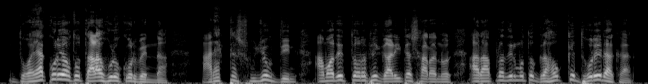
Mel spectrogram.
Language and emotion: Bengali, fearful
